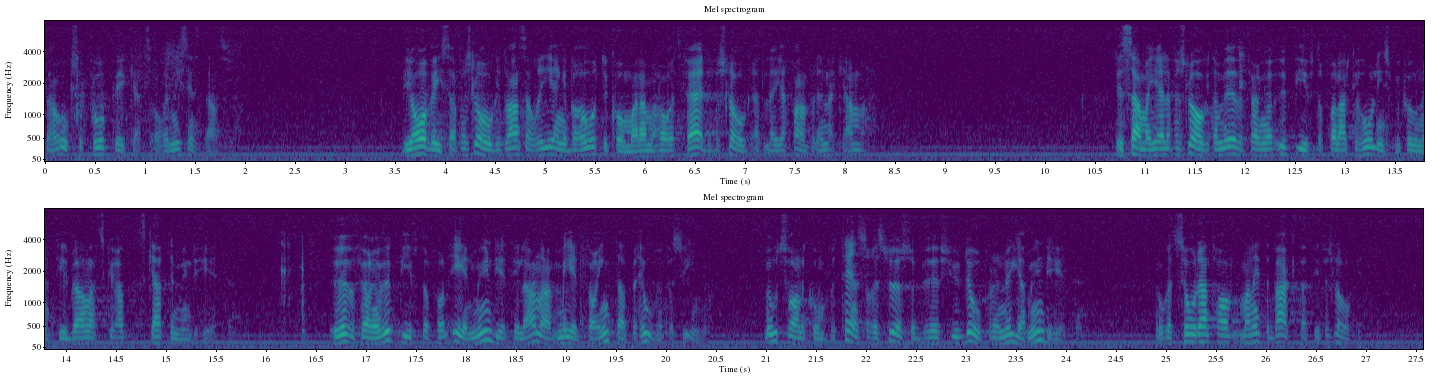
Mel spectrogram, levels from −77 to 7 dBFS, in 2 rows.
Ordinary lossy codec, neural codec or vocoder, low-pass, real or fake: Opus, 64 kbps; none; 7.2 kHz; real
